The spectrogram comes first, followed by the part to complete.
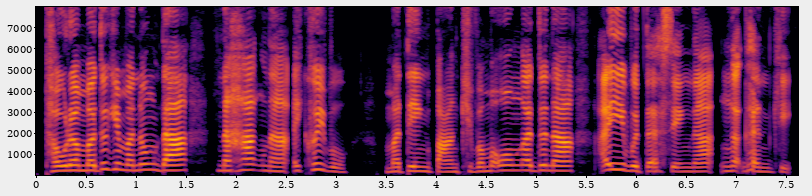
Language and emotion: Manipuri, surprised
